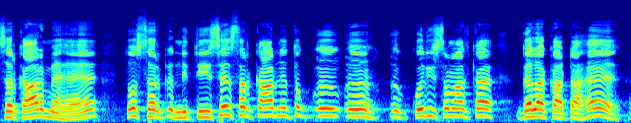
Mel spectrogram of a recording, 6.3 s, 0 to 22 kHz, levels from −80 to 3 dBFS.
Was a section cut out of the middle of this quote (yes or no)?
no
